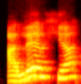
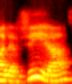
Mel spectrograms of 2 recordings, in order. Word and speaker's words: alergia: Por ejemplo, policía, alergia, magia y no magía, alergia y no alergía, ¿sí? Policía y no policia.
